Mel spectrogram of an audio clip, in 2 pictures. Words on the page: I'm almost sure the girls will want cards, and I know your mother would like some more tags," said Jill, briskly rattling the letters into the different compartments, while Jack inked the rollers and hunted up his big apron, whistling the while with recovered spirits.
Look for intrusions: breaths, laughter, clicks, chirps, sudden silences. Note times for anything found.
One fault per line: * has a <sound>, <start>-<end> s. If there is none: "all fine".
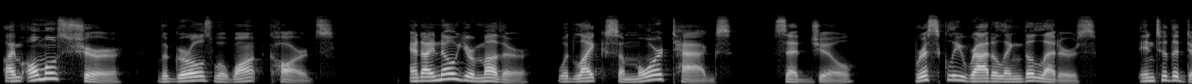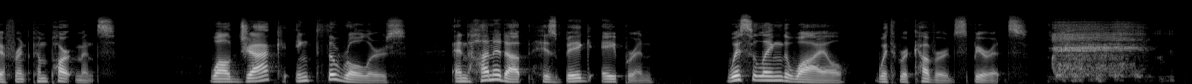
* has a sigh, 22.4-23.7 s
